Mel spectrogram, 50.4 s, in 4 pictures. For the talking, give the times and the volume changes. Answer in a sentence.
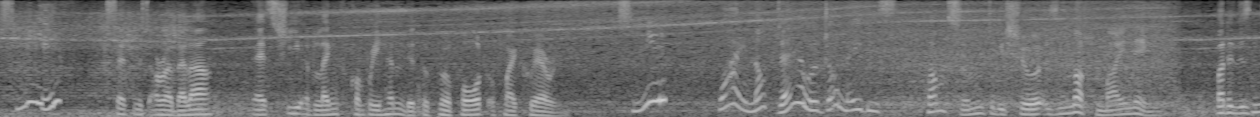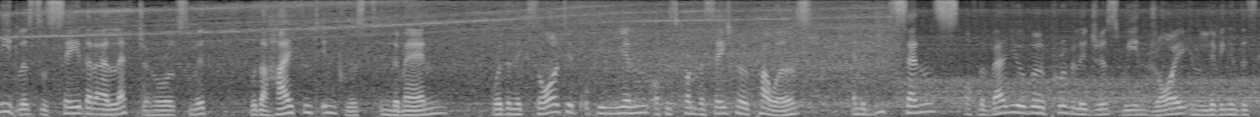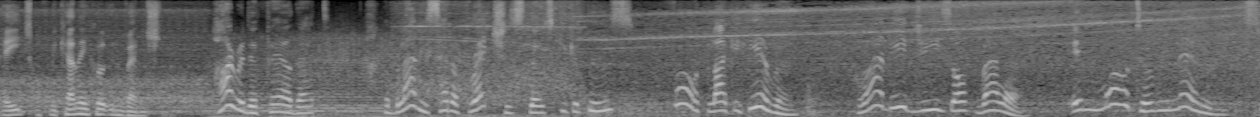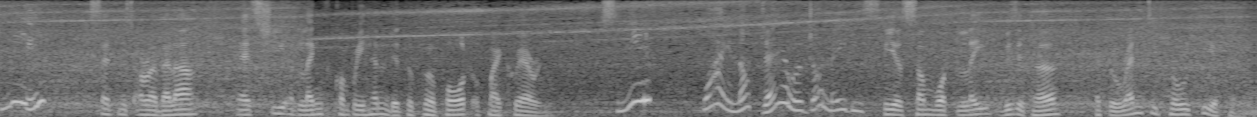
The talking can be heard from 0.0 to 50.3 s, at a steady volume.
